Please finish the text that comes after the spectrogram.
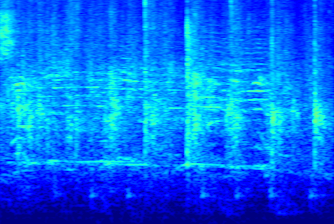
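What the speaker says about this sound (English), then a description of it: "Give our chairman another round of applause" Applause from a town hall crowd at a Saint Lucia Labour Party meeting in Micoud North, a fairly quiet, steady wash of many hands clapping with a few sharper claps standing out and murmuring voices underneath.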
